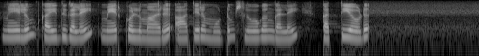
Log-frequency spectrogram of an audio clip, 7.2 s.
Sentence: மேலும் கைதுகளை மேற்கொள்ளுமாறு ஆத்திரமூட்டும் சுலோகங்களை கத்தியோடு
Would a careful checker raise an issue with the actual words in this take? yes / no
no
